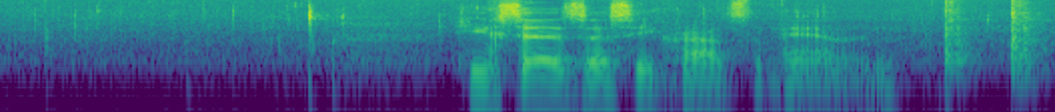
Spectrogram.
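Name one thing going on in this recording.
Oil sizzles in a frying pan.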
